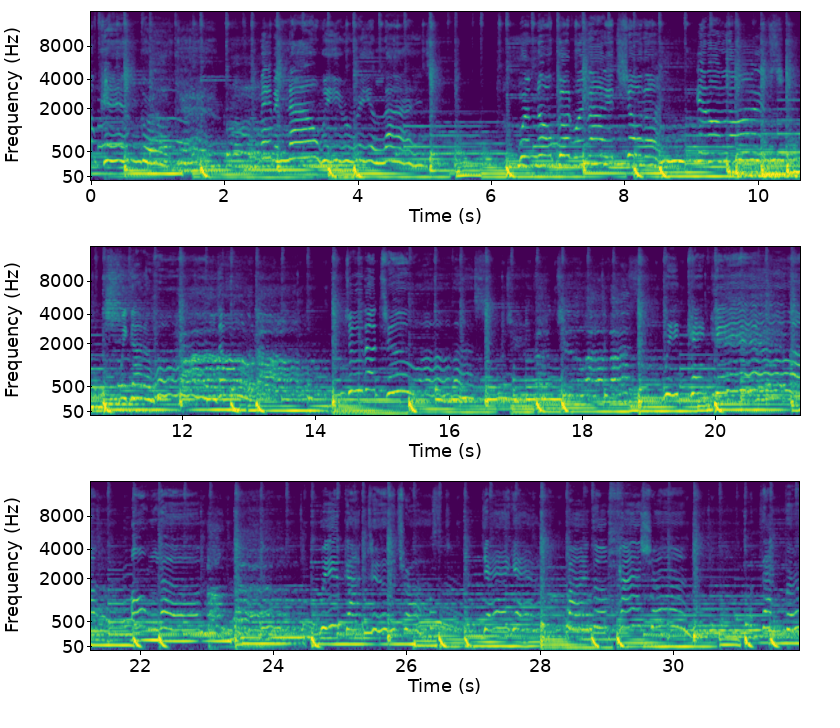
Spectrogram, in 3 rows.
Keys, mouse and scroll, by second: 0.7 click, 1.5 typing, 7.5 click, 8.0-8.9 typing, 10.7-14.8 drag, 14.8 1, 15.9-21.1 drag, 22.6-29.2 drag, 29.2-31.0 scroll up 10, 31.0 click, 31.5-31.9 scroll up 3.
